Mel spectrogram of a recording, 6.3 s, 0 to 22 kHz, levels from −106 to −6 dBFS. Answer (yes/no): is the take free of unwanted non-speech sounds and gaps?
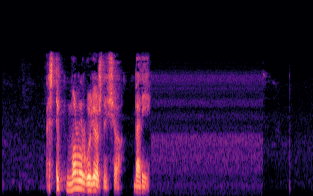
yes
